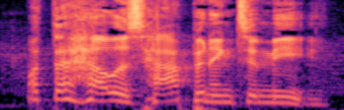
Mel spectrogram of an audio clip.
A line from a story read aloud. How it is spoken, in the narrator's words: Ronald asked desperately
